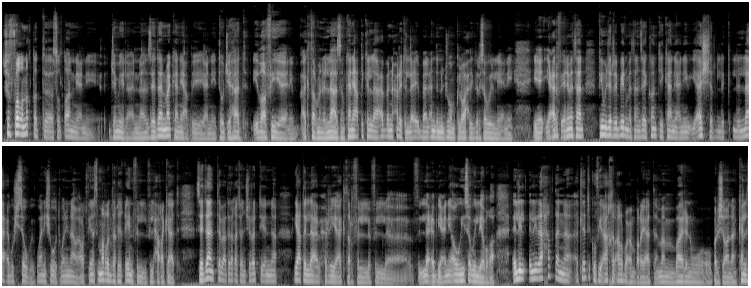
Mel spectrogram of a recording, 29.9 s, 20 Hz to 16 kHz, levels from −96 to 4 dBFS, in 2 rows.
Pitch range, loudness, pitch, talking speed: 100-125 Hz, -28 LUFS, 110 Hz, 185 wpm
